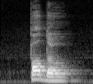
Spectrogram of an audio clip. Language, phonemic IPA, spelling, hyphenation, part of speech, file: Dutch, /ˈpɑ.doː/, paddo, pad‧do, noun, Nl-paddo.ogg
- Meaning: a magic mushroom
